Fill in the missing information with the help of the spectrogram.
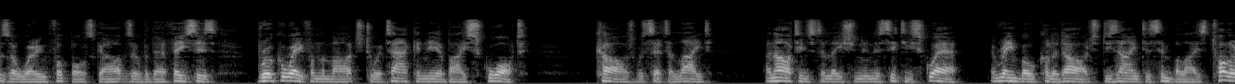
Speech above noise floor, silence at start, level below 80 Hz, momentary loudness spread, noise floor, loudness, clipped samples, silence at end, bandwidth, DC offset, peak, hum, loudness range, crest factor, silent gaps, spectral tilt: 37 dB; 0 s; -62 dBFS; 7 LU; -62 dBFS; -26 LUFS; under 0.1%; 0 s; 8.8 kHz; 0.2%; -8 dBFS; none; 2 LU; 18 dB; none; -4.5 dB/octave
